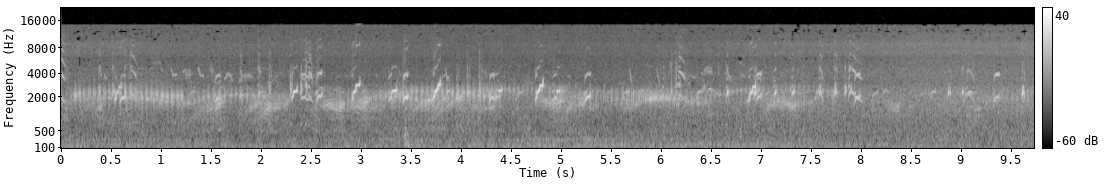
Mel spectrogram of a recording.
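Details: Pied avocets at Skanör and Falsterbo in June 2015: a dense chorus of short, clipped, piping calls from several birds, overlapping constantly with no steady rhythm, above a low background rumble.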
